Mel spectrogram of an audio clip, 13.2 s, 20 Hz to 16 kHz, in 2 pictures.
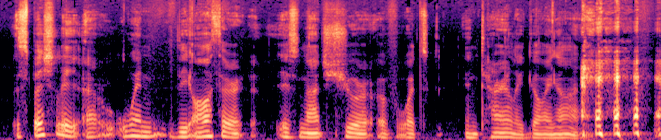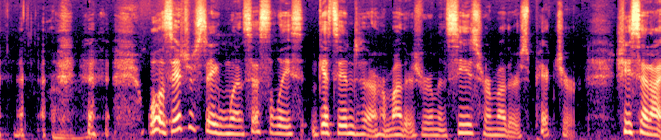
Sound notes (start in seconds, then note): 5.8 chuckles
